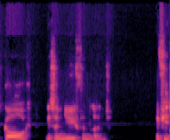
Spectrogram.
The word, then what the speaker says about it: Gog: Oh, Gog rhymes with dog.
